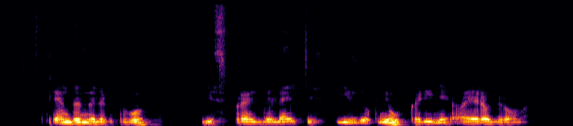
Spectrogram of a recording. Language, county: Lithuanian, Kaunas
